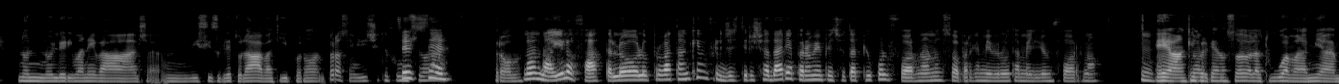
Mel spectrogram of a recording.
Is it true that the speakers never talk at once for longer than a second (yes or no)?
yes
